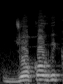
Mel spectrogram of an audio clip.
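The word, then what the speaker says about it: Djokovic: Novick D silent रहता है। जोकोविक बोला जाता है।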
